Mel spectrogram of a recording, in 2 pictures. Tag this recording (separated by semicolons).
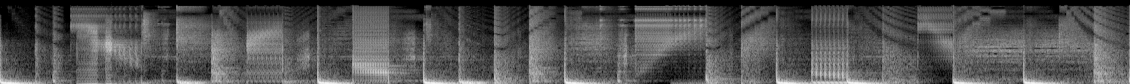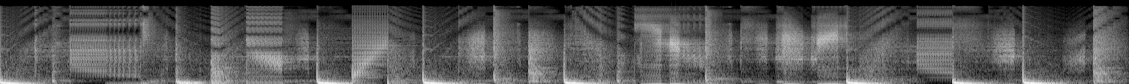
percussion-loop; loop; rhythm; percussion; groovy; drum-loop; drums; electronic; glitch; beat; drum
